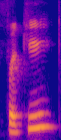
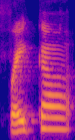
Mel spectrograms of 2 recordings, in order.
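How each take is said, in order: First: The name is said the local American way. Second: The name is said the German way. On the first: "in our town, we would pronounce it um Fricky" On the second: "if you're going with the German version"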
